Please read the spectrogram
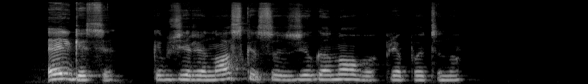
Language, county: Lithuanian, Kaunas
